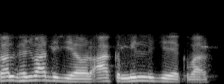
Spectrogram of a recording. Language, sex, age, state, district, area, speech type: Hindi, male, 18-30, Bihar, Begusarai, rural, conversation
